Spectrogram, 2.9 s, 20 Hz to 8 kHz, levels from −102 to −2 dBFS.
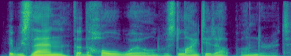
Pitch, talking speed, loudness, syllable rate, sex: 95 Hz, 245 wpm, -22 LUFS, 5.6 syllables/s, male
